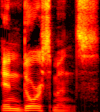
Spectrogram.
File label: "endorsement", spelling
